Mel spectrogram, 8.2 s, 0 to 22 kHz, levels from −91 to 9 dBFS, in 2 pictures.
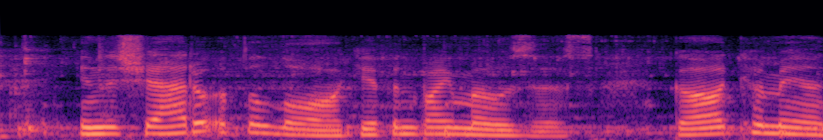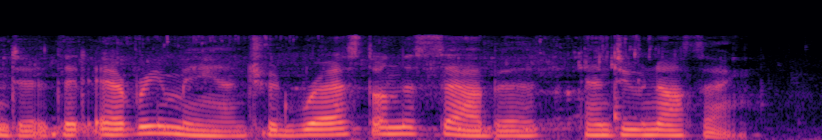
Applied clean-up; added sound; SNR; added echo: none; Liquid; 15 dB; none.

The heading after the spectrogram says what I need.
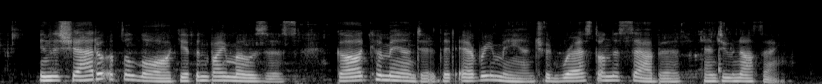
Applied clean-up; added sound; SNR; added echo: neural separator model SepFormer DNS4.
